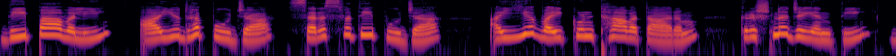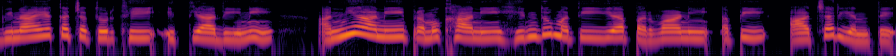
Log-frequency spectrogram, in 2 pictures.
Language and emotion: Sanskrit, neutral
